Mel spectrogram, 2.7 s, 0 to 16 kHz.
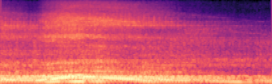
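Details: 7.3 PowerStroke diesel with blue smoke, short rev rising then falling off with an irregular stumble in the beat as it climbs: misfire under acceleration; cause suspected, not confirmed.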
